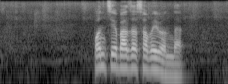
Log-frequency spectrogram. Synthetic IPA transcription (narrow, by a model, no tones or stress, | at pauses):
pʌnt͡sebad͡zasʌbʌjbʱʌnd̪a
